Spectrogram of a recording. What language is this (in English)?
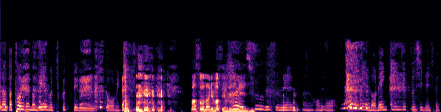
Japanese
